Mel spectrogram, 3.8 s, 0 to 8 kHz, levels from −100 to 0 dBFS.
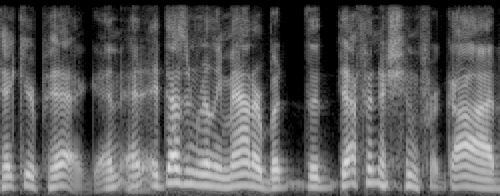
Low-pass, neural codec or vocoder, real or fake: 7.2 kHz; none; real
